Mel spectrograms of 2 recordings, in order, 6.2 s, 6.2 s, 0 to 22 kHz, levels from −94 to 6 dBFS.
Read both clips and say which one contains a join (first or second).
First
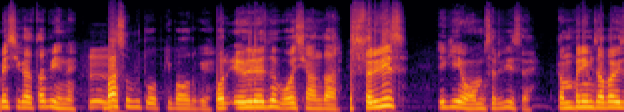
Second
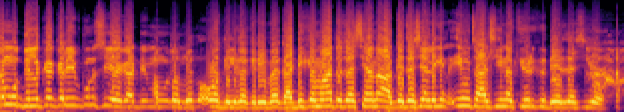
first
